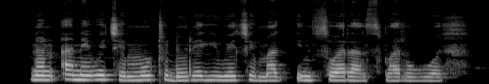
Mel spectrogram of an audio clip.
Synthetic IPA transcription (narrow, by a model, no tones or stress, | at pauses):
nɔnanɛwet͡ʃemotʰudɔɾeɡiwet͡ʃemaɡinsuaɾansmarwɔt̪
